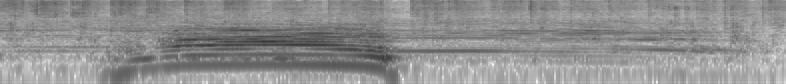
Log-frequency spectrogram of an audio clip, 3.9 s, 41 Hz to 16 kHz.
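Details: Dairy cow at a farm in the countryside of El Salvador, among milking cows yielding 15 to 20 bottles: a loud, deep moo rising slightly and holding steady for about one and a half seconds, then a fainter trailing tone.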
